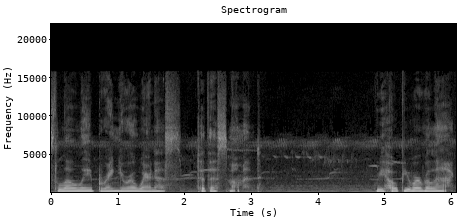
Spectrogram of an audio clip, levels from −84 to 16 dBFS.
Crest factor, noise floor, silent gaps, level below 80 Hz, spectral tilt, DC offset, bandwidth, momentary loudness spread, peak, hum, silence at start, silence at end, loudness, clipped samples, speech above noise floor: 16 dB; -45 dBFS; none; -50 dBFS; -6.5 dB/octave; under 0.1%; 15 kHz; 16 LU; -4 dBFS; none; 0 s; 0.05 s; -20 LUFS; under 0.1%; 26 dB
